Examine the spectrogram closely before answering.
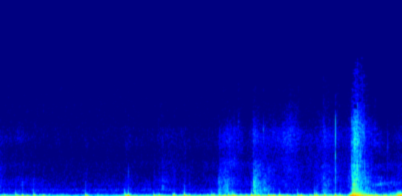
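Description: Footsteps crunch over rubble in an echoing brick tunnel.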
